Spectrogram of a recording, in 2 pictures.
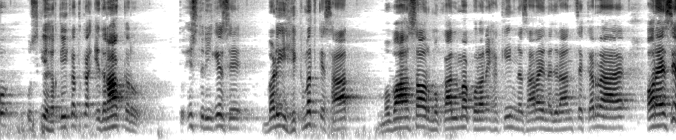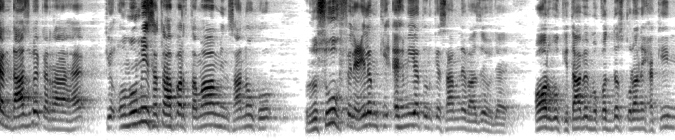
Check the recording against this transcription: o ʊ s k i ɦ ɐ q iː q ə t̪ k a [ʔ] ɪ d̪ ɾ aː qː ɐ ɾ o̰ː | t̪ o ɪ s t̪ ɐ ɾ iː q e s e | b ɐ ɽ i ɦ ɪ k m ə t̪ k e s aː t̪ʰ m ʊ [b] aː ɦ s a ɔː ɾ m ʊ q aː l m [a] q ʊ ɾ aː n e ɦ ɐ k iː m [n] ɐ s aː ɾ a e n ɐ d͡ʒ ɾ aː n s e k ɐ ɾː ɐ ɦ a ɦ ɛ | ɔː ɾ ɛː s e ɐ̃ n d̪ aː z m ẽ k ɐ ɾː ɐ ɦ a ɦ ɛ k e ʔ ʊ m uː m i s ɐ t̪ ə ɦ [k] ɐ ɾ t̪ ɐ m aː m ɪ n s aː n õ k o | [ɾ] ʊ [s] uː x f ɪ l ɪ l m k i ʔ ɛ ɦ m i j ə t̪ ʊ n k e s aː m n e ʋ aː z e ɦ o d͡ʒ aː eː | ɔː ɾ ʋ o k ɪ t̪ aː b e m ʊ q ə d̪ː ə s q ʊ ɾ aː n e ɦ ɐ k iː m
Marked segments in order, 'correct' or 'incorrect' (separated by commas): correct, correct, correct, correct, incorrect, correct, correct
